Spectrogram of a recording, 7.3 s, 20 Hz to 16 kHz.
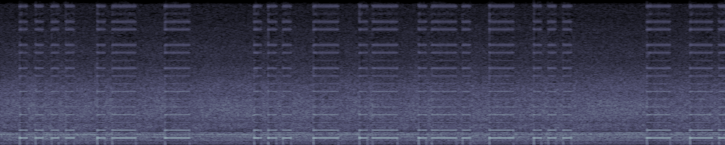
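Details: SAQ Grimeton 1924 Alexanderson alternator VLF transmitter on 17.2 kHz CW, December 1st 2024 centennial transmission; clean mid-pitched tone keyed in dots and dashes at steady pace, normal CW keying.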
